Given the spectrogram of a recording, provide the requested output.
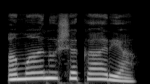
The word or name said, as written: ಅಮಾನುಷಕಾರ್ಯ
